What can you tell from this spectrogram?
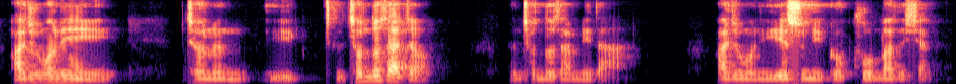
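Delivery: a soft, low invitation to faith; gentle plea. Retold or imitated. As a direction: lean in and plead quietly. Gently urging the shoe-shop woman.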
